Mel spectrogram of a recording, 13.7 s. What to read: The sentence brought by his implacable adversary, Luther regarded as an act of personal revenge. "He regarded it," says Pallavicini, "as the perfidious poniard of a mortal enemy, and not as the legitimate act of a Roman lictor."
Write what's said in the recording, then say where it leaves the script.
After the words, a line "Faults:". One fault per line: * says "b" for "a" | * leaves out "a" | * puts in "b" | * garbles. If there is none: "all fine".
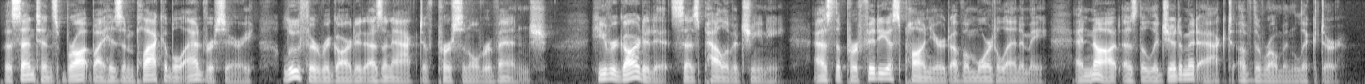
The sentence brought by his implacable adversary, Luther regarded as an act of personal revenge. "He regarded it," says Pallavicini, "as the perfidious poniard of a mortal enemy, and not as the legitimate act of the Roman lictor."
Faults:
* says "the" for "a"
